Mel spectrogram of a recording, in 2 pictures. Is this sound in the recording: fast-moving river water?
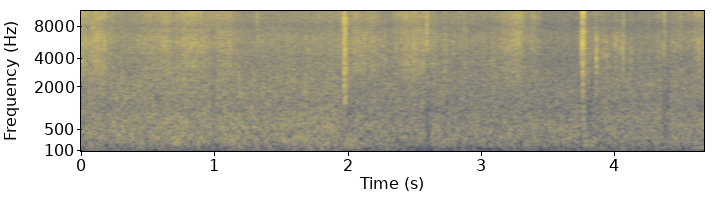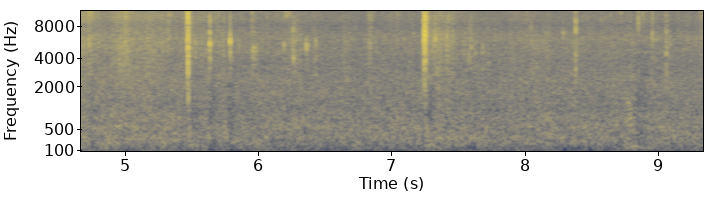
yes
